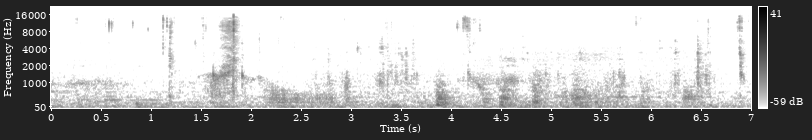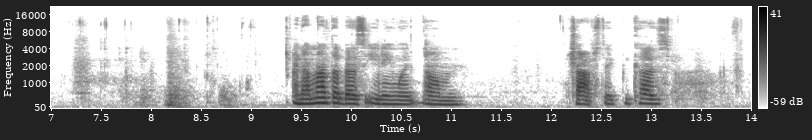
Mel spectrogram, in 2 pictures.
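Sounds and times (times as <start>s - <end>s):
wet chewing with mouth closed: 0.4s - 9.4s.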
